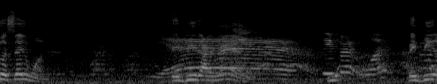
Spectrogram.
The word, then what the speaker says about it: Iran: It is not Iran, it is Iran.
